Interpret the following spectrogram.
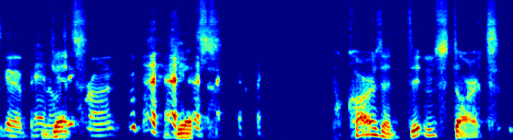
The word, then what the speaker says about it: Panopticron: Panopticron. So the P is silent, guys. All right. So it's not Panop. Tikron, all right? Panopticron. It's Panopticron. You get there.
